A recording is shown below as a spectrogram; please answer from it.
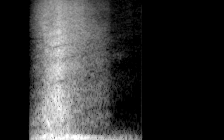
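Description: Title-card whoosh sound effect with a deep low rumble under it. It starts abruptly and dies away after about a second.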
